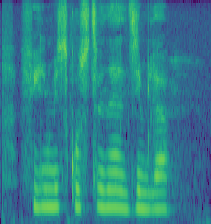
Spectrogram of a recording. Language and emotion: Russian, neutral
